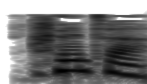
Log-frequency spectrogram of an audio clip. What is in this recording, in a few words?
"Junta", English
